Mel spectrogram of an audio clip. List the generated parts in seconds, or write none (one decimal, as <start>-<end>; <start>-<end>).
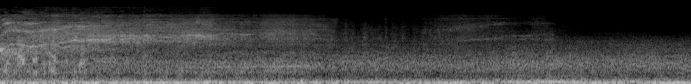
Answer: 1.7-2.2; 2.6-4.9; 5.6-6.9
